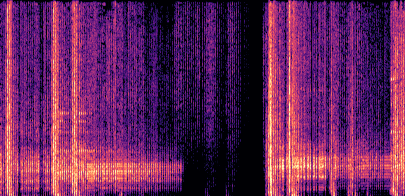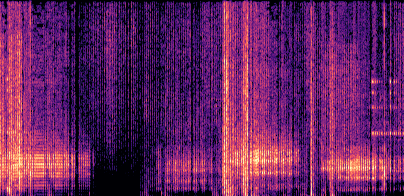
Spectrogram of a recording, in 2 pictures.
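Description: A pig grunts and squeals as it is hit.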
